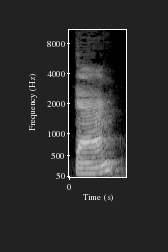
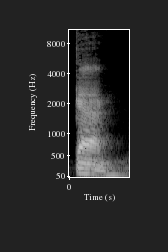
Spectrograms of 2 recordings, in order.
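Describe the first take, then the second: First: It carries the tone of mai tri. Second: It carries the tone of mai ek. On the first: "máy tri cán" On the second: "máy ẹt càng"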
